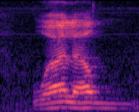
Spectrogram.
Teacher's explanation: Nah, ini panjangnya adalah 6 harokat karena ini merupakan mad yang harus dibaca panjang, namanya mad lazim kalimi mutsaqqal, panjangnya 6 harokat ya, jadi panjang banget ya, 6 harokat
